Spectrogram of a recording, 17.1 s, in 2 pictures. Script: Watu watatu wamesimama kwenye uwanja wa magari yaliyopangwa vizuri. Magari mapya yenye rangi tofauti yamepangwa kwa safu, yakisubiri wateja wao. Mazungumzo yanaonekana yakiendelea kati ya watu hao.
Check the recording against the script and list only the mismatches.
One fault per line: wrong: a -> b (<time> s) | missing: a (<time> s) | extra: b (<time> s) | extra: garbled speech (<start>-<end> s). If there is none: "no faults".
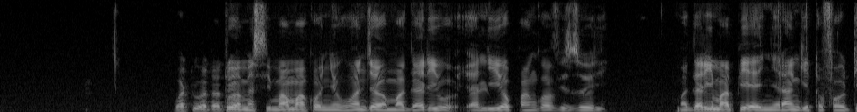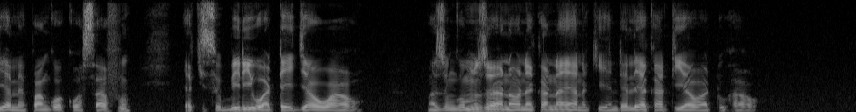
no faults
